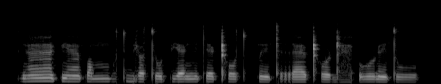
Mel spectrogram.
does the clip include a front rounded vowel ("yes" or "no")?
no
